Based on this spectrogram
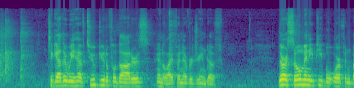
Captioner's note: applause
